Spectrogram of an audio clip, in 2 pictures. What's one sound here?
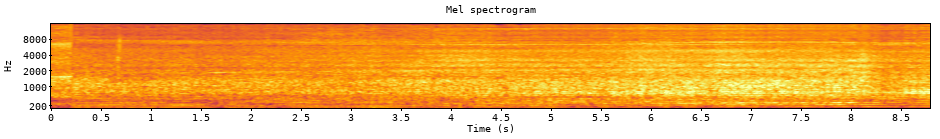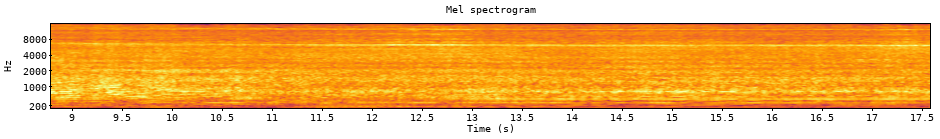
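Propeller engines of a small plane drone loudly as it taxis and turns.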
